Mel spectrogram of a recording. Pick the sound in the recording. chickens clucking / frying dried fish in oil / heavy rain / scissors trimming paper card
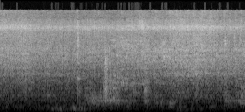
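frying dried fish in oil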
